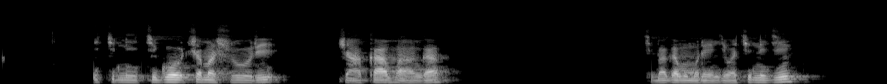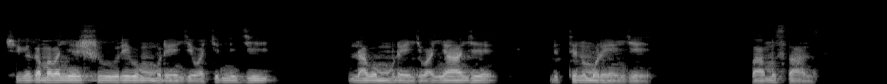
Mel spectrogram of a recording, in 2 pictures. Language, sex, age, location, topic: Kinyarwanda, male, 25-35, Musanze, education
